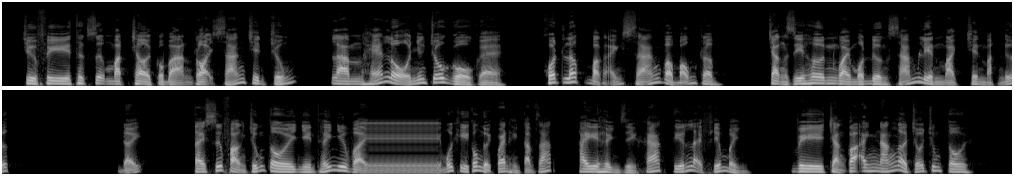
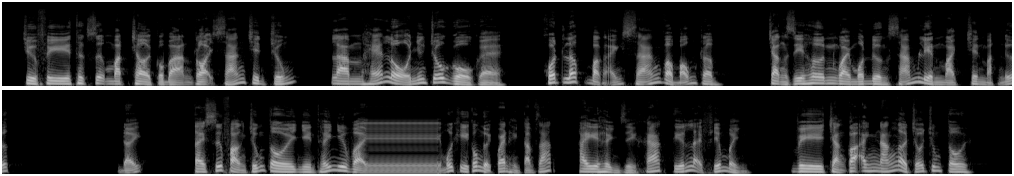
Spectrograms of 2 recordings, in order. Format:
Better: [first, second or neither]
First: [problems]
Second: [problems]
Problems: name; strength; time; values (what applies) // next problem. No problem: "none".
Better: neither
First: audio freezing; at 14 s for 0.5 s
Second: audio freezing; at 14 s for 0.5 s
